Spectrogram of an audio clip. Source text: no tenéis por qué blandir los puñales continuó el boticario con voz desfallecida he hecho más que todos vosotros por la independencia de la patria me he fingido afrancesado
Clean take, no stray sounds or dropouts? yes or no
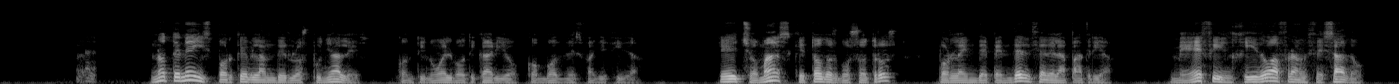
no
